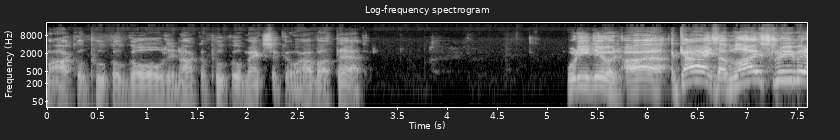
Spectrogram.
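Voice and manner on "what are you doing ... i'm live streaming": much higher, louder, hyped vlogger voice; mock party host on camera; excited livestreamer. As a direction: play an overexcited streamer greeting fans. Pretends to livestream from Mexico.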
